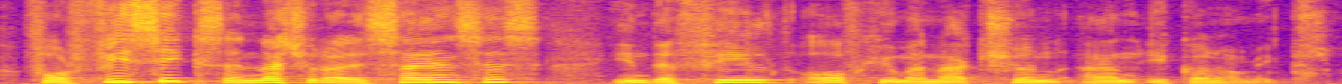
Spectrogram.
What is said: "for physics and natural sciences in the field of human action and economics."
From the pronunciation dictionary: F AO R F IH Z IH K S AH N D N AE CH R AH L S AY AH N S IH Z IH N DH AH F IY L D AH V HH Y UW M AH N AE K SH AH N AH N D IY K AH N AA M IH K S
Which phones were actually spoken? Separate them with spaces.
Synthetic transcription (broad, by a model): F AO R F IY S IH K S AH N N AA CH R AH L S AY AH N S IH S IH N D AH F IY L D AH F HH Y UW M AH N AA K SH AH N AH N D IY K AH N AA M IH K S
